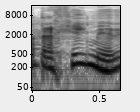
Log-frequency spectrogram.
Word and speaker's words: Bruckheimer: Y en la producción el legendario Jerry Bruckheimer, ¿lo he dicho bien? – ¿Tu amigo Jerry Bruckheimer? – Ah, Bruckheimer es.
